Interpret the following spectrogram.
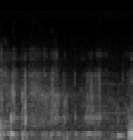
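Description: A few short knocks and faint rustling from a wooden paddle moving in a plastic barrel of steeping rice mash, over a steady low hum.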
